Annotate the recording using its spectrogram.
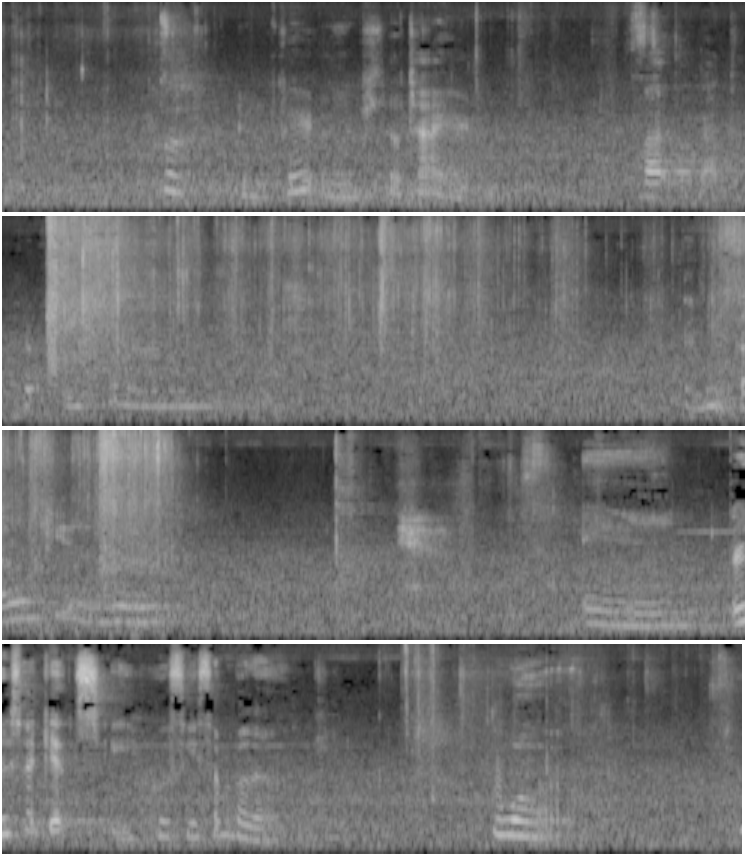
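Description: A young woman talks casually and close by.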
